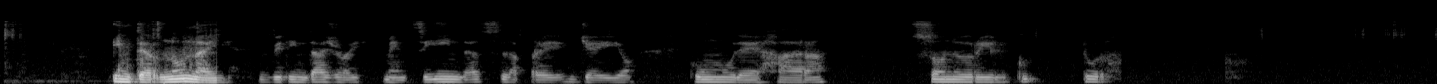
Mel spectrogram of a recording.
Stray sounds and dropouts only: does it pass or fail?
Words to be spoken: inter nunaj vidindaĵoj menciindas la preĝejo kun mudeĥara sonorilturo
pass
